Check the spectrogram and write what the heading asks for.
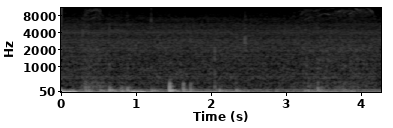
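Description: Quiet room tone with a few faint, short low thumps in the first second and a half.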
